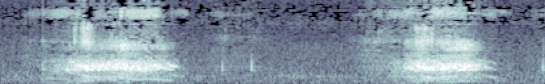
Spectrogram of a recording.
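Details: Pediatric patient with snoring that has recurred after strep infection: two loud, rough snores on inspiration with quiet pauses between them.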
